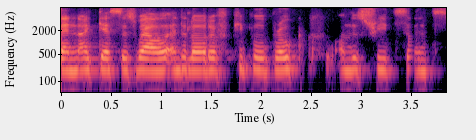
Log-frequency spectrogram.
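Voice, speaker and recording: Somewhat breathy and dark, mellow in tone, this voice moves at a moderate pace with a German accent. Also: woman. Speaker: interviewer. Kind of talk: interview.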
